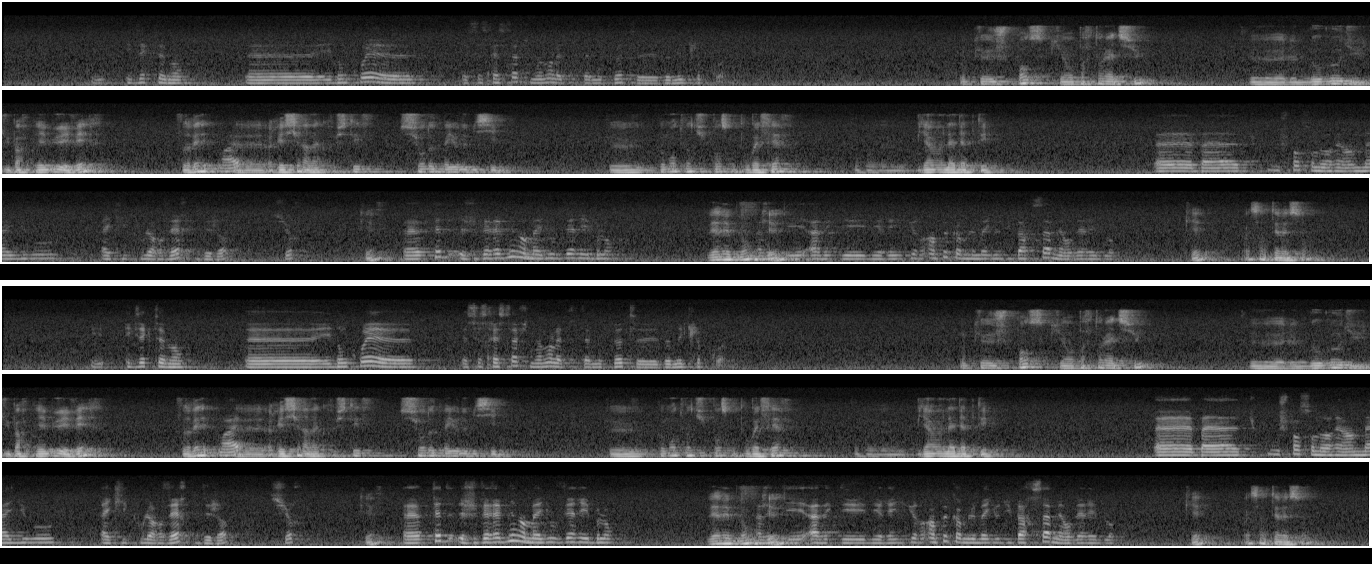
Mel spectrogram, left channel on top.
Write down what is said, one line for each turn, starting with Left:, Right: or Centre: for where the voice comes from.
Right: Et- exactement. Euh, et donc, ouais, euh, bah, ce serait ça finalement la petite anecdote euh, de mes clubs, quoi.
Centre: Donc euh, je pense qu'en partant là-dessus, le, le, logo du, du bar PMU est vert. Il faudrait
Right: Ouais.
Centre: euh, réussir à l'incruster sur notre maillot domicile. Que, comment toi tu penses qu'on pourrait faire pour euh, bien l'adapter
Right: Euh, bah, du coup, je pense qu'on aurait un maillot avec les couleurs vertes déjà, sûr.
Centre: Ok.
Right: Euh, peut-être, je verrais bien un maillot vert et blanc
Centre: Vert et blanc, ok.
Right: avec des avec des, des rayures, un peu comme le maillot du Barça, mais en vert et blanc.
Centre: Ok. Ouais, c'est intéressant.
